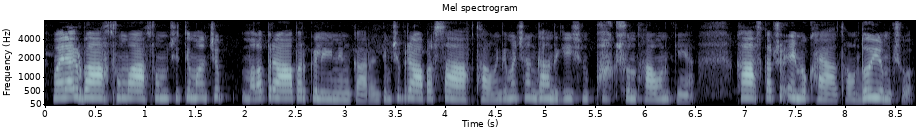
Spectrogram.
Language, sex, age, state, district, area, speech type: Kashmiri, female, 18-30, Jammu and Kashmir, Kulgam, rural, spontaneous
